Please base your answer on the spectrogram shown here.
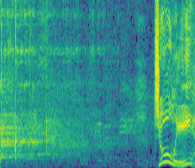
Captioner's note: attendees applauding; attendees chattering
